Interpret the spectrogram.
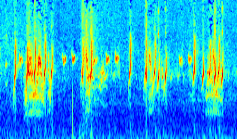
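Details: Quail (batair) hunting call: bursts of harsh, gargling chatter broken by short, clear whistled notes, about four bursts in under four seconds, with no other sounds.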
